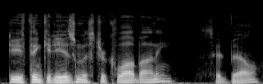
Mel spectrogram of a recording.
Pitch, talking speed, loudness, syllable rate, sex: 100 Hz, 205 wpm, -16 LUFS, 4.9 syllables/s, male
